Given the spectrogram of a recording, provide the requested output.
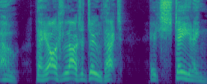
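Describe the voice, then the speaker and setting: A man's raspy, put-on character voice, high-pitched with lively intonation at a fairly quick pace, in a dry, close sound with no echo. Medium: read story.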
